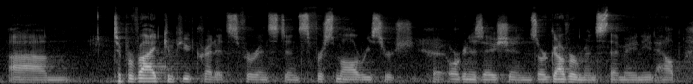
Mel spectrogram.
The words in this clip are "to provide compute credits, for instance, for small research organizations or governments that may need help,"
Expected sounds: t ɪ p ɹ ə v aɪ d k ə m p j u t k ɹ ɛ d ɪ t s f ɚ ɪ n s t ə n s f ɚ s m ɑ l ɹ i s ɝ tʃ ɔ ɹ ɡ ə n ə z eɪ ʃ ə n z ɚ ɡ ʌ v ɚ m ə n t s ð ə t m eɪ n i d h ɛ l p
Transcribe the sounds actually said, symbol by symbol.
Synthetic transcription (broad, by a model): t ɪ p ɹ ə v aɪ d k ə m p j u t k ɹ ɛ d ɪ t s f ɚ ɪ n s t ə n s f ɚ s m ɑ l ɹ i s ɝ tʃ ɔ ɹ ɡ ə n ə z eɪ ʃ ə n z ɚ ɡ ʌ v ɚ m ə n t s ð ə t m eɪ n i d h ɛ l p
